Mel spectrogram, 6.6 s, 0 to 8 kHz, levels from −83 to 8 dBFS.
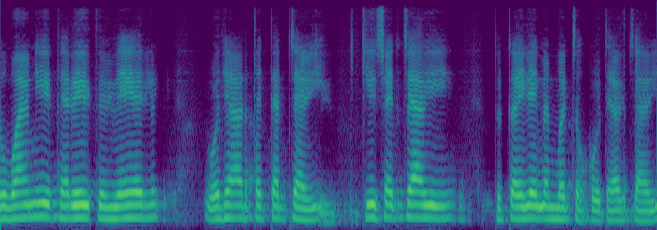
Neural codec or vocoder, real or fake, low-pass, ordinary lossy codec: codec, 16 kHz, 0.5 kbps, FreqCodec, larger model; fake; 7.2 kHz; none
